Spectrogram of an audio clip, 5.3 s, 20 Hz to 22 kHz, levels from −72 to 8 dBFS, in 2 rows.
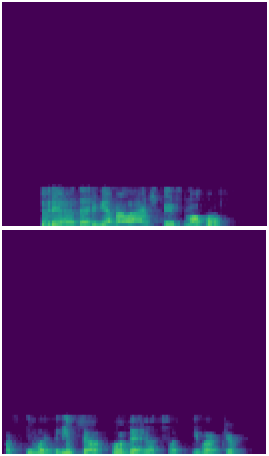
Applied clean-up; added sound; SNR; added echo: neural mask model DeepFilterNet 3.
